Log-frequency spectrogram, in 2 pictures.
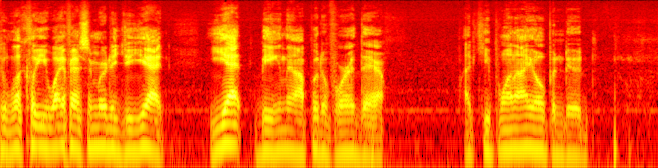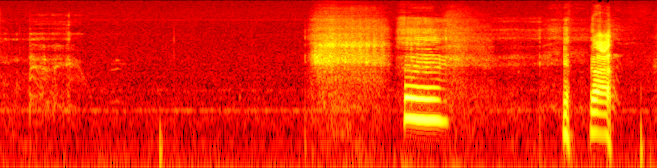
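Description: A middle-aged man talks calmly and closely into a microphone.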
